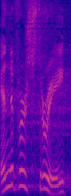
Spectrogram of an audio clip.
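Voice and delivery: ordinary delivery

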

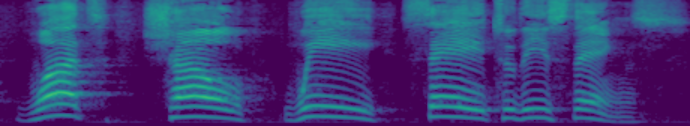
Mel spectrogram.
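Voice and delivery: very slow, drawn-out question falling away; dramatic scripture reading. Acted. Pastor reading Paul's question to the church, drawn out. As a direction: read it like a solemn question.

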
